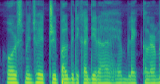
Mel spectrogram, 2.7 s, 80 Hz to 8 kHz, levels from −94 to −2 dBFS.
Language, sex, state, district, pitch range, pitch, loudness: Hindi, male, Arunachal Pradesh, Papum Pare, 125-135 Hz, 130 Hz, -18 LUFS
